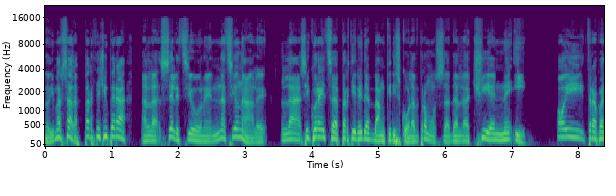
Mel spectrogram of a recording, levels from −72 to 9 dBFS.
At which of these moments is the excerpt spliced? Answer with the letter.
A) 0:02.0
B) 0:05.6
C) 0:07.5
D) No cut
B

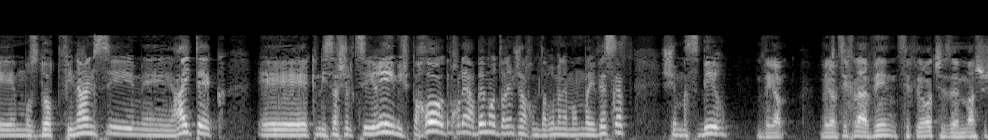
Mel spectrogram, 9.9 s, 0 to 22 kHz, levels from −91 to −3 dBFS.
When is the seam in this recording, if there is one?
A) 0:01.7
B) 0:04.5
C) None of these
B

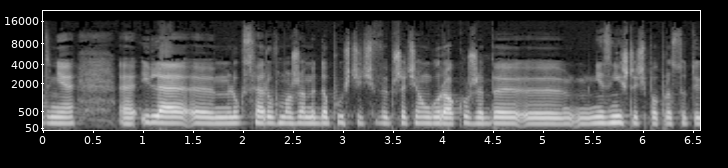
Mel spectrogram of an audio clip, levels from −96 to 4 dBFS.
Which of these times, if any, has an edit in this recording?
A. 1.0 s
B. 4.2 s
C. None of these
C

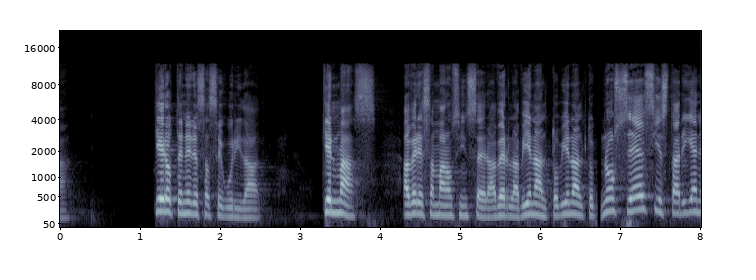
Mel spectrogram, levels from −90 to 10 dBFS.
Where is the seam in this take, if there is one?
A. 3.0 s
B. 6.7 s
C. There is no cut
B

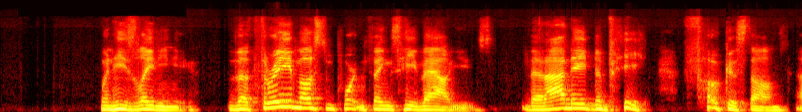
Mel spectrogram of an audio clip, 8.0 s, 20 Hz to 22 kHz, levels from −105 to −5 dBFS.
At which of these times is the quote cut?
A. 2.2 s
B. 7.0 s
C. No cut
A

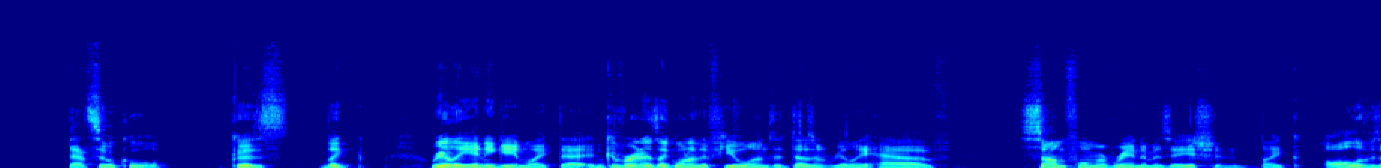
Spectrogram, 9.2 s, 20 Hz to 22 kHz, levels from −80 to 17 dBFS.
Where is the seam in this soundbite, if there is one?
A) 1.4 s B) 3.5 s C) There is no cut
C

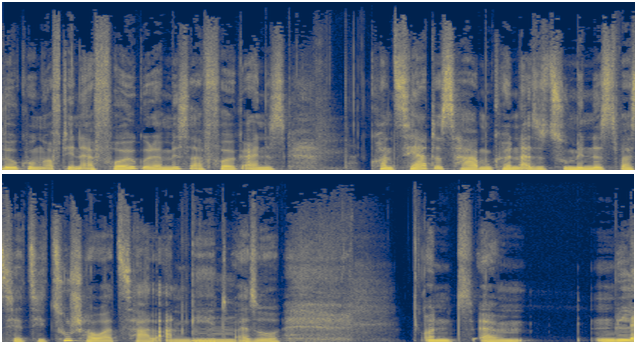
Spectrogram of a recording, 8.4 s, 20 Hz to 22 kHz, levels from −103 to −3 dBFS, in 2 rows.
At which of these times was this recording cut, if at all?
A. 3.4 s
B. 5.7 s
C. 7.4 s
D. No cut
B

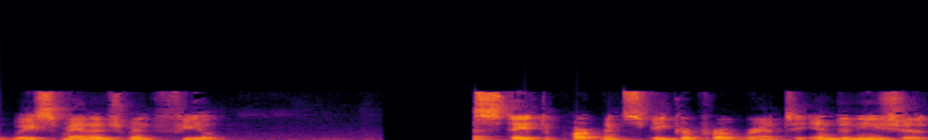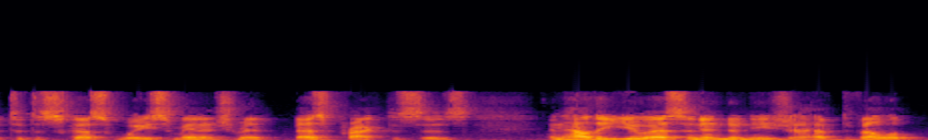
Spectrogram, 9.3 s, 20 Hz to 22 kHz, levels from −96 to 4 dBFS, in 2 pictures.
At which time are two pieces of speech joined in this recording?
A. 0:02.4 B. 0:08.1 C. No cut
A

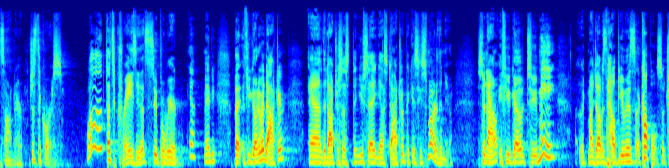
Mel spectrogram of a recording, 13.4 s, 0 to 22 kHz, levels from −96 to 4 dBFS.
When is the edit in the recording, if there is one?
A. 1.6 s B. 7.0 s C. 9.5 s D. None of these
B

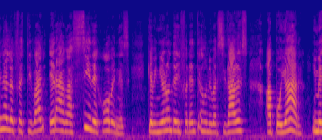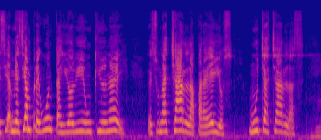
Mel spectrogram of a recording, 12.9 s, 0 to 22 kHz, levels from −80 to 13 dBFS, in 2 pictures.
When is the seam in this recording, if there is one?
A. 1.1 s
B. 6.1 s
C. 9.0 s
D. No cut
B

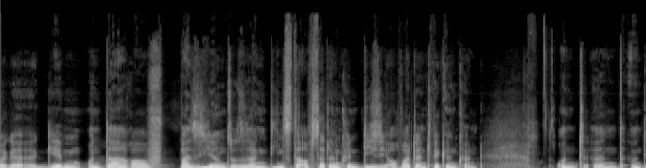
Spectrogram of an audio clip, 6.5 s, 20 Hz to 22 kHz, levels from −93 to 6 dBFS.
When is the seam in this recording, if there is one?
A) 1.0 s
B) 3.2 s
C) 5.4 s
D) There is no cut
D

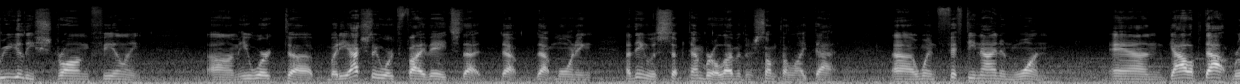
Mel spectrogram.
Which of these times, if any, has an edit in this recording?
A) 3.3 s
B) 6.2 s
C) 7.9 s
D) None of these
A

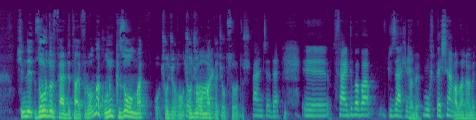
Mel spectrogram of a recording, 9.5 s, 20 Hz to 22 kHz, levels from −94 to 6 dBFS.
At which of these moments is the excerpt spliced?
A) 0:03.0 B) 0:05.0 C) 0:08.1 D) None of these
C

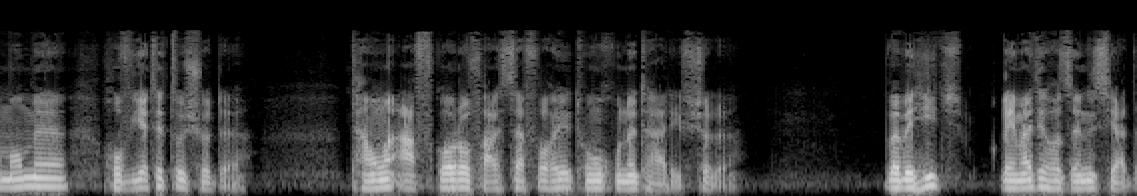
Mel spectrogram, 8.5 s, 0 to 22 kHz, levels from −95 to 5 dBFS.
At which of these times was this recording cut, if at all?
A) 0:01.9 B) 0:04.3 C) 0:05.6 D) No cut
B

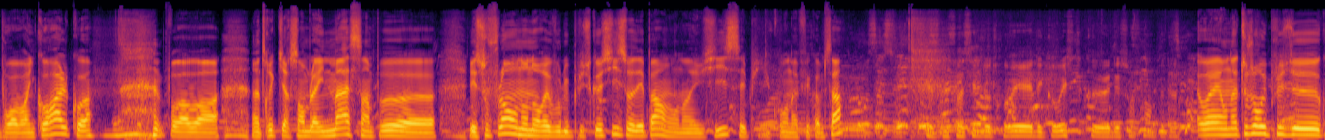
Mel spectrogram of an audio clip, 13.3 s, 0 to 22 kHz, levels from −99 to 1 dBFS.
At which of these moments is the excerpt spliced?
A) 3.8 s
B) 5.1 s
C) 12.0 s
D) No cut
C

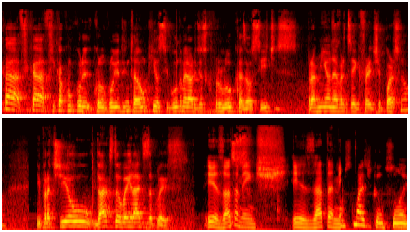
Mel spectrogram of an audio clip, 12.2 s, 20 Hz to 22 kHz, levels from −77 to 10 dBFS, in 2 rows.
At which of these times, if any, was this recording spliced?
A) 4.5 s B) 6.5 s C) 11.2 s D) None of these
C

